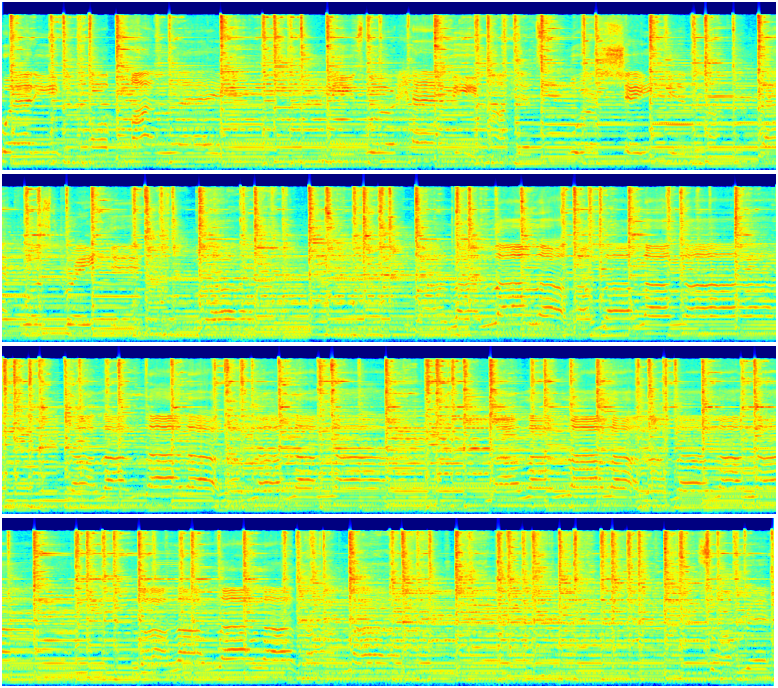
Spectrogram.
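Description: Acoustic guitar strummed steadily, with a man singing over it live.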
